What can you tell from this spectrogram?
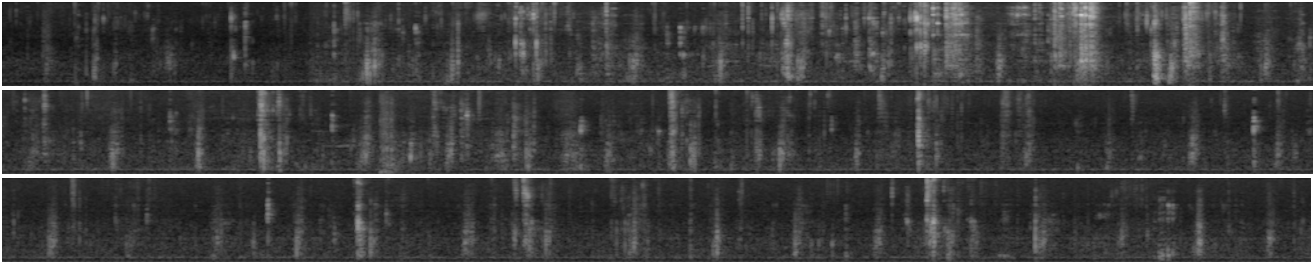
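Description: Wet chewing and mouth smacks of a person eating live octopus (sannakji), with a stream of short wet clicks that grow louder and thicker about seven to nine seconds in. A steady low hum runs underneath.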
